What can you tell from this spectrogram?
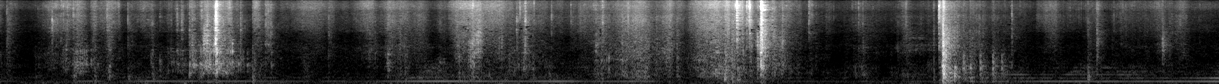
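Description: Cardboard box and its packing being opened and handled: scattered rustles and knocks, the sharpest about nine and a half seconds in, over a steady low hum.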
